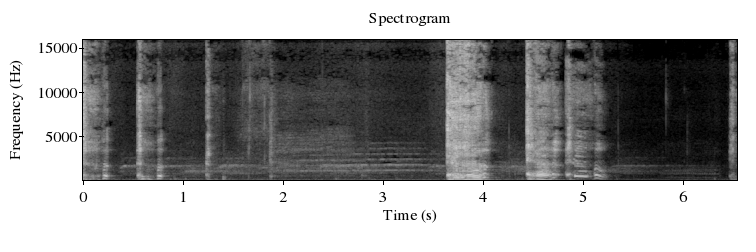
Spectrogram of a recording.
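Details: Barking cough.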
